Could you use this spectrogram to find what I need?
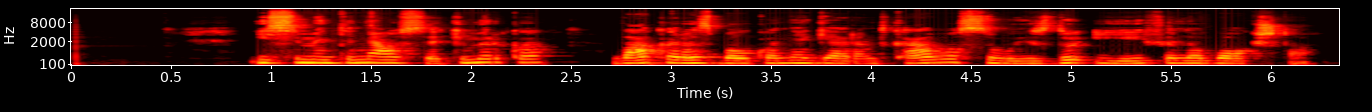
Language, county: Lithuanian, Vilnius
